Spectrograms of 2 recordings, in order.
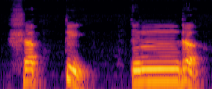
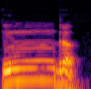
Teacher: शक्ति शब्द और इंद्र शब्द में श और ई पर स्वराघात है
